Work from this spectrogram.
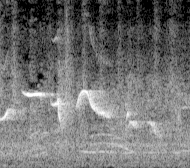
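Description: Racer pigeons give short, faint chirping calls in a quiet indoor space, a few thin tweets rising and falling over soft background noise.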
